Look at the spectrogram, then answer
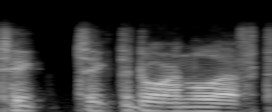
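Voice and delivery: hushed whisper. Voicing a character warning the others about a nearby beast: whispering. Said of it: "Jarzak's just gonna whisper".

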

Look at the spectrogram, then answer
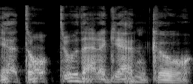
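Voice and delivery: voiced stage whisper. In a role-play scene, speaking to Ku, half-whispering. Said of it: "I whisper".

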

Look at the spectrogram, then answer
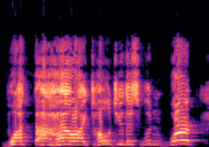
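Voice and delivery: very high mock scream of agony. Retelling a scene where Parnas gets hurt, retelling a scream of pain. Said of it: "screaming his head off".

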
